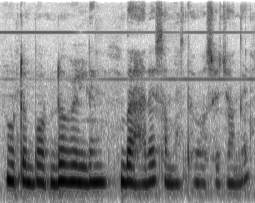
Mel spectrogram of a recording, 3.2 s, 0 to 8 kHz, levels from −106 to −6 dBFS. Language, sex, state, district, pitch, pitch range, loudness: Odia, female, Odisha, Khordha, 210 Hz, 200-215 Hz, -16 LUFS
